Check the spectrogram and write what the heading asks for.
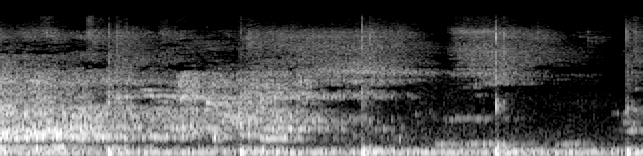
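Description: Indistinct voices of players and onlookers echoing in a large sports hall, with a handful of sharp knocks, roughly one a second.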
